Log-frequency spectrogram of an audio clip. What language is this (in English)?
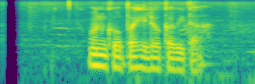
Nepali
